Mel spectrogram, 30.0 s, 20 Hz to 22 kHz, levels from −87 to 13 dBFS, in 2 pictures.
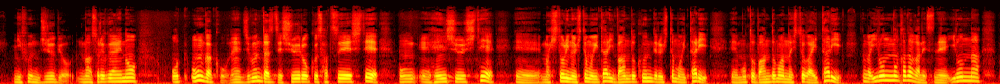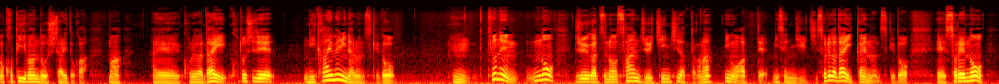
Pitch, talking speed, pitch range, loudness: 140 Hz, 280 characters per minute, 120-160 Hz, -18 LUFS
